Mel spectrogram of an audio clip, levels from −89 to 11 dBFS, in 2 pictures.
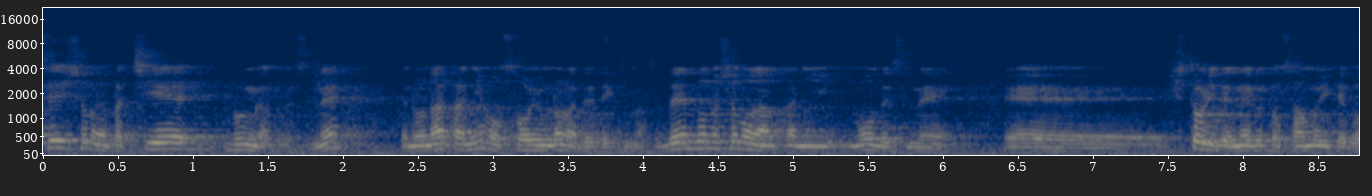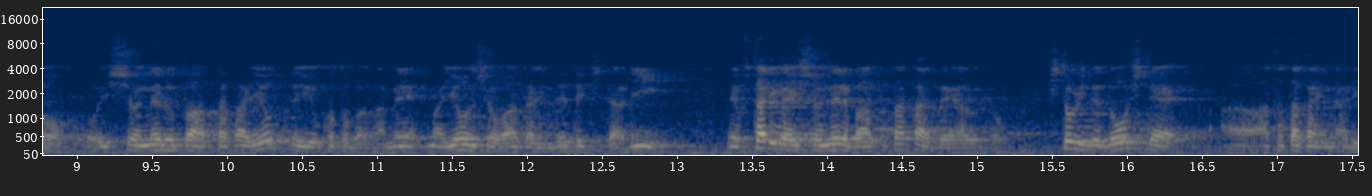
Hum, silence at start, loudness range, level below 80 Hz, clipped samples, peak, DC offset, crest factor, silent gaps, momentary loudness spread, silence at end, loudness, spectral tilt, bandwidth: none; 0 s; 4 LU; -60 dBFS; under 0.1%; -16 dBFS; under 0.1%; 22 dB; none; 12 LU; 0 s; -38 LUFS; -7.5 dB/octave; 10.5 kHz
